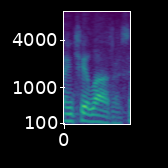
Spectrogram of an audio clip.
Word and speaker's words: enchiladas: No, la novela, comer tacos, enchifladas, todo esto, ¿no? Oh, enchiladas, siempre lo digo. Siempre lo digo mal.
